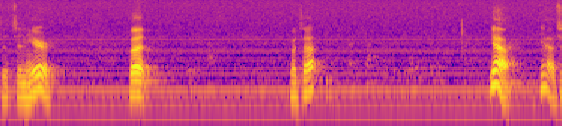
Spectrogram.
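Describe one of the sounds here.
An older man speaks in short, emphatic bursts through a microphone, with long pauses between.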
